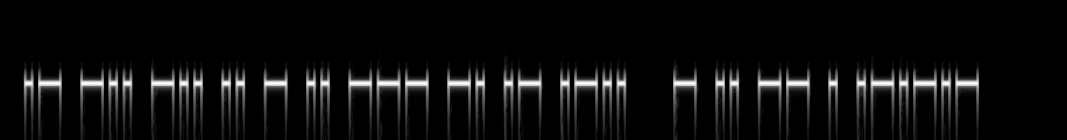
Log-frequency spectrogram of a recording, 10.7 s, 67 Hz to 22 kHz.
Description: Morse code, heard as a keyed tone, about 17 wpm, 700 Hz. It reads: ADDITIONAL TIME.
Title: Sentences from Top 1000 Words - Review Part 4 - 17wpm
